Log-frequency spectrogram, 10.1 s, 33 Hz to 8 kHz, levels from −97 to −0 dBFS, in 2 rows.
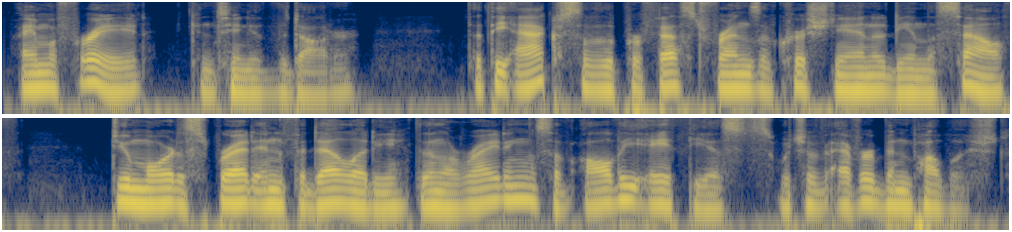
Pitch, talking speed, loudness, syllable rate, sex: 110 Hz, 210 wpm, -20 LUFS, 6.2 syllables/s, male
